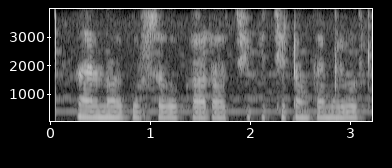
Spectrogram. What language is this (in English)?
Odia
